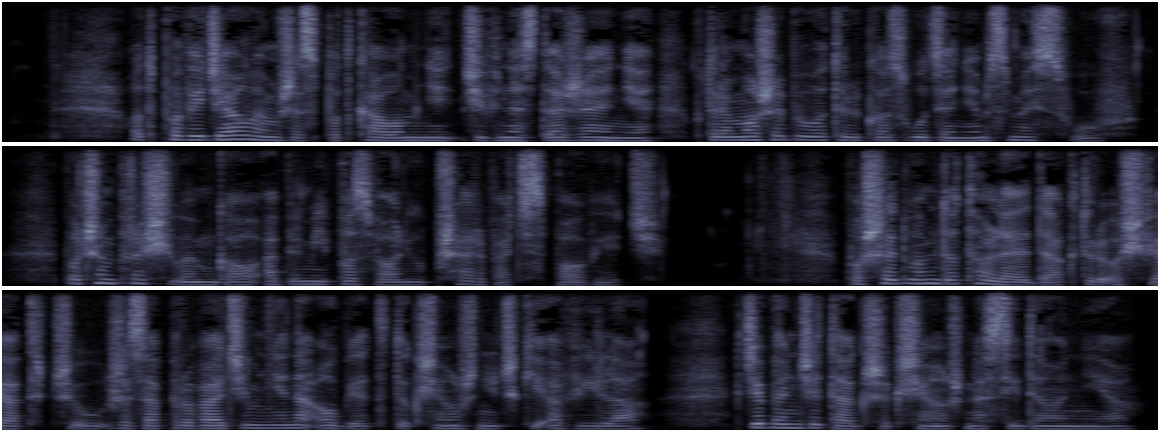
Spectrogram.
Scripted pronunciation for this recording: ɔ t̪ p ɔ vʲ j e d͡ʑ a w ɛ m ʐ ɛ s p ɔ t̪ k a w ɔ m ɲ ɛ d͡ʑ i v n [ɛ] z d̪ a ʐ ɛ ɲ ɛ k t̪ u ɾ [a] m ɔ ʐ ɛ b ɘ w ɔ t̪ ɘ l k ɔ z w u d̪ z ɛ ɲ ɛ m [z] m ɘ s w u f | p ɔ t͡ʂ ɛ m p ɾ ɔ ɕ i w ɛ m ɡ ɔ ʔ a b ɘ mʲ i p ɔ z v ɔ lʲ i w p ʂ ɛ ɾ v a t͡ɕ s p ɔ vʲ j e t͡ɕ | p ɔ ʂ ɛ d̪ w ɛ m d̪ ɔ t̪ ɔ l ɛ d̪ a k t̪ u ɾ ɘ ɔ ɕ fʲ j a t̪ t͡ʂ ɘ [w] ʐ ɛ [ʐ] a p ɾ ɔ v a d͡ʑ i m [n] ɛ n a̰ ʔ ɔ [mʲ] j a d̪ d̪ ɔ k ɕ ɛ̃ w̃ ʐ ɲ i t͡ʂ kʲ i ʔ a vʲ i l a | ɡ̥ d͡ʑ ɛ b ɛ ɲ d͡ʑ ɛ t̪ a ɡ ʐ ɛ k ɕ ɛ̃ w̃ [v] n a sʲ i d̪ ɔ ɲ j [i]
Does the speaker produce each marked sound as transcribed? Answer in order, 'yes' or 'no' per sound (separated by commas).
yes, no, yes, yes, no, no, no, no, no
